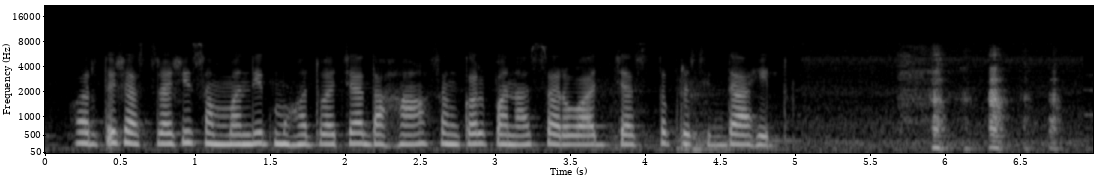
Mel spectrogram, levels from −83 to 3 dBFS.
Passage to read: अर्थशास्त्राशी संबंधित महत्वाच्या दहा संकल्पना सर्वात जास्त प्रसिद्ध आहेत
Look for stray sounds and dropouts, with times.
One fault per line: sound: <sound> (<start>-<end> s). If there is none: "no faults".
sound: laugh (5.7-6.8 s)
